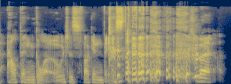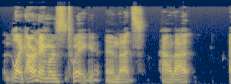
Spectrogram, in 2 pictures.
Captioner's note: both laugh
